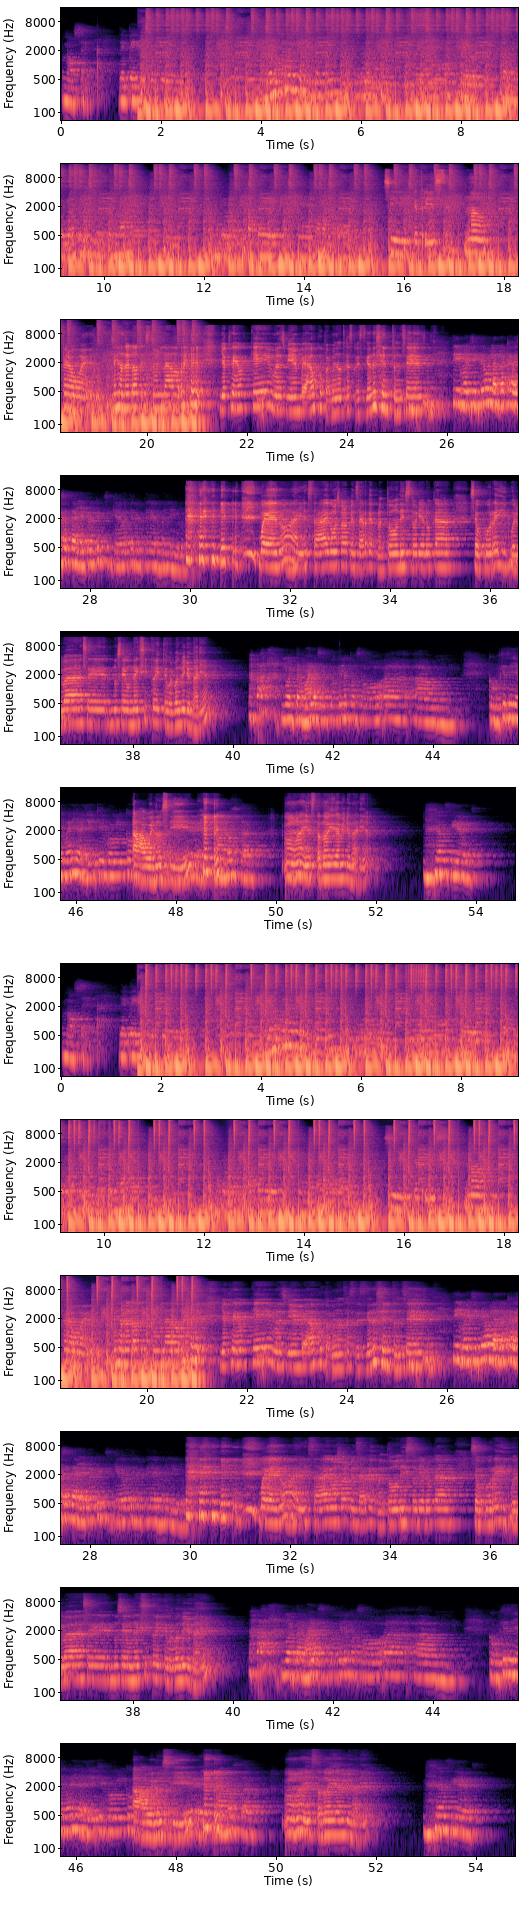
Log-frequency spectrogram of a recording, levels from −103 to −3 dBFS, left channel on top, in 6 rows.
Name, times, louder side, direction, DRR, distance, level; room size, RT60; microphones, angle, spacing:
voice 1, 0.0-0.5 1.2-2.5 3.4-6.5 6.8-8.3 8.8-10.6 11.2-15.1 18.3-19.5 20.3-20.6 22.2-22.4 25.2-29.9 31.9-32.2 36.2-36.7 40.3-49.5 50.3-50.6 52.9-53.9, left 1 dB, 70° left, -6 dB, 2.3 m, -34 dB
sound 1, 1.5-21.1, right 3 dB, 65° right, 0.6 m, -28 dB
voice 2, 15.6-17.8 18.3-25.5 29.9-39.5 47.1-48.9 50.2-51.8, left 3 dB, 45° left, 6 dB, 0.6 m, -30 dB
7.8 x 5.4 x 4.1 m, 1.4 s
head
